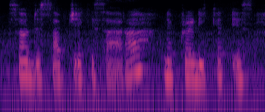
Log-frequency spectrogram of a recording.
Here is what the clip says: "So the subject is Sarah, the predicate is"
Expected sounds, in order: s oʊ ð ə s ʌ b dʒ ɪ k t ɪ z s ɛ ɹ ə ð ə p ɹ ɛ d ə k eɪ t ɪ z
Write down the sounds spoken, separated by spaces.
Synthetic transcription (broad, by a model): s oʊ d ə s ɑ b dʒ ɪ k ɪ s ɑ ɹ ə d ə p ɹ ɛ d ə k eɪ t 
